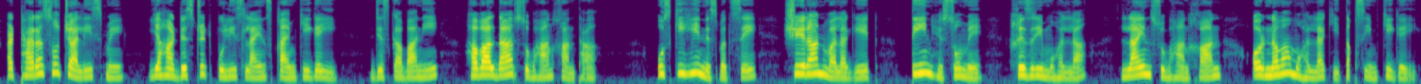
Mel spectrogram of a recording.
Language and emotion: Urdu, neutral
